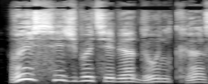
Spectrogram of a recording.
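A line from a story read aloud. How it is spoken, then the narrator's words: Sighing. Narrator (Russian): сказала Алина, вздохнув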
